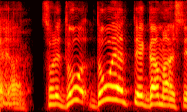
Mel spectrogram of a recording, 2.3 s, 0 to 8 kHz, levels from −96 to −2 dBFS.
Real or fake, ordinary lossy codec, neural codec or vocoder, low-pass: fake; none; codec, 16 kHz, 4.8 kbps, FACodec; none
